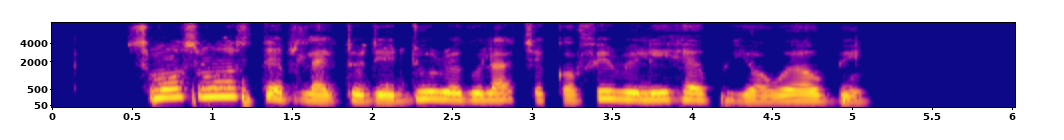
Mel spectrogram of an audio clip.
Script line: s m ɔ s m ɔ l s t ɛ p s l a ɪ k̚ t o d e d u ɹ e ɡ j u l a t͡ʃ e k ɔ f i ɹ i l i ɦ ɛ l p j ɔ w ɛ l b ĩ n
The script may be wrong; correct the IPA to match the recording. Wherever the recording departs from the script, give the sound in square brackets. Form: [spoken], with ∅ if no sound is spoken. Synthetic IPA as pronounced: s m ɔ s m ɔ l s t ɛ p s l a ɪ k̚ t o d e d u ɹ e ɡ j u l a t͡ʃ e k ɔ f i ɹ i l i ɦ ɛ l p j ɔ w ɛ l b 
